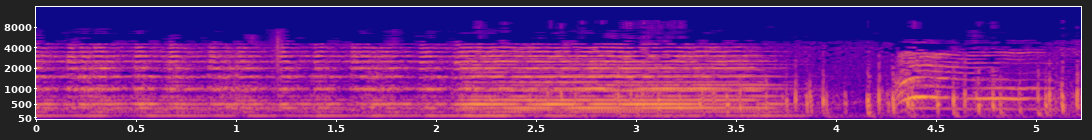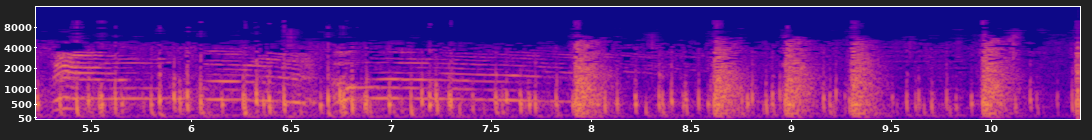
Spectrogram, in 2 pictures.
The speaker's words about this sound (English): Horse of the speed of light, a cloud of dust, and a hearty high old silver, the Lone Ranger.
